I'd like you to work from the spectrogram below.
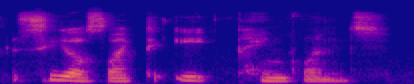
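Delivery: ordinary delivery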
